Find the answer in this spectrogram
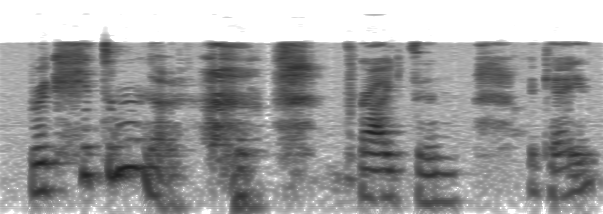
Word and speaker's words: Brighton: b e l e n z okay H Brighton which is the pronunciation brick no Brighton okay b r i g h t o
